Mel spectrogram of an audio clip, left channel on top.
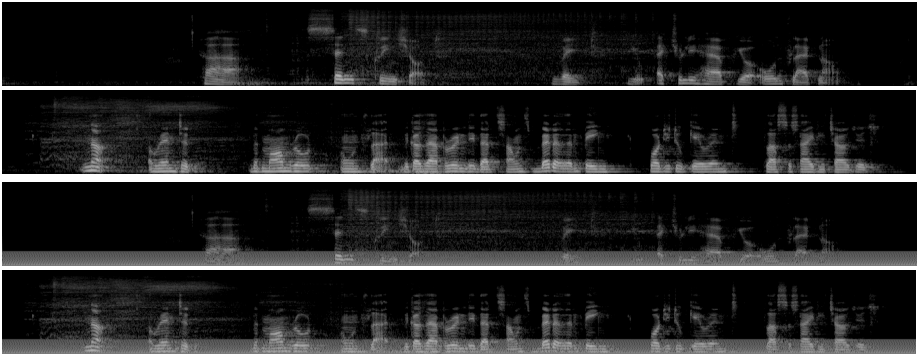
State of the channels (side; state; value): right; noise; hum, 3 dB below the sound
